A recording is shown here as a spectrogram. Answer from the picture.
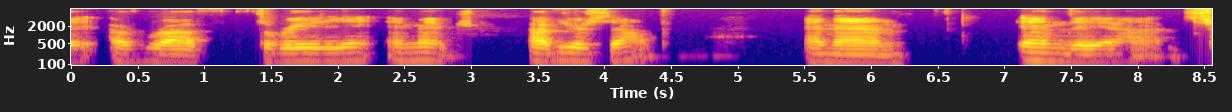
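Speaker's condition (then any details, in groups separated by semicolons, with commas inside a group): ALS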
